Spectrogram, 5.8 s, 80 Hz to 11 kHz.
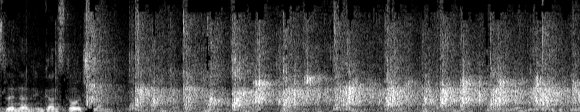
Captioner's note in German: Beifall CDU und BÜNDNIS 90/DIE GRÜNEN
